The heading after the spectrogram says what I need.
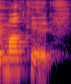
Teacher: when we say market you can't even hear the R in market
